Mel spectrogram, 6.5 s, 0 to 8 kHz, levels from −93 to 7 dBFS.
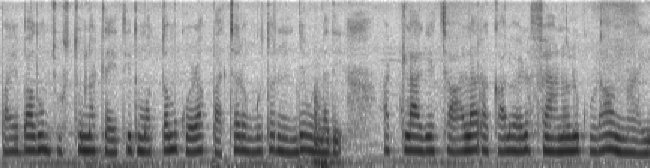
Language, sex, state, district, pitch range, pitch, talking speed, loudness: Telugu, female, Andhra Pradesh, Krishna, 200-220 Hz, 210 Hz, 150 wpm, -15 LUFS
